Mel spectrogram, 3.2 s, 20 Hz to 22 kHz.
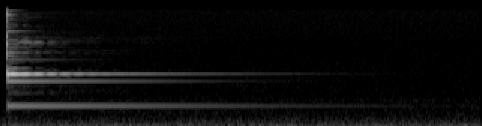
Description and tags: one-shot music box tone, recorded by ZOOM H2, separated and normalized
bell, box, music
